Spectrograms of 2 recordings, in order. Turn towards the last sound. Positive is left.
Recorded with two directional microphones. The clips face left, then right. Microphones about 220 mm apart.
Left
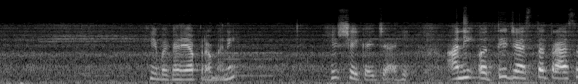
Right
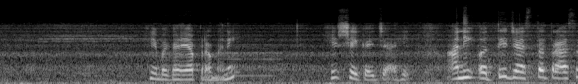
turn(degrees=-30)  # may be behind; listen again after turning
